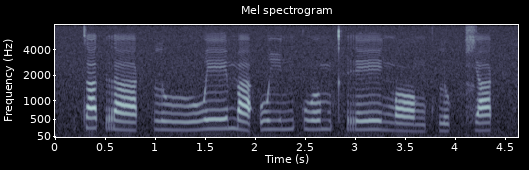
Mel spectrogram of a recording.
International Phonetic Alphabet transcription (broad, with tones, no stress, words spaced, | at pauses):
ta˥˩t̚raː˨˩k̚pluː˩˦ weː˦˥ma˨˩ʔ wi˦˥n kwo˥˩mkʰreː˥˩ŋɔː˨˩ŋpʰlu˨˩k̚ t͡ɕa˦˥k̚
